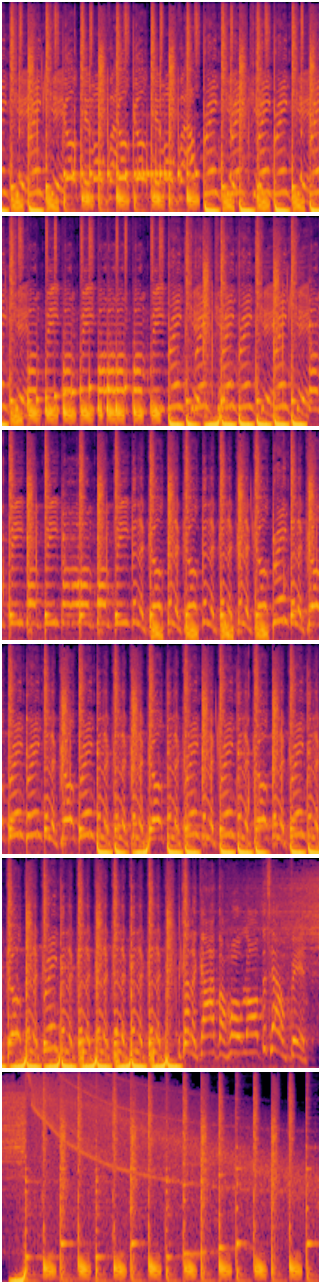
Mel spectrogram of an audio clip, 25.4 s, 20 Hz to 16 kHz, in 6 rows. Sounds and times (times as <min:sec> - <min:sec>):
Dance music: 0:00.0 - 0:25.3.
